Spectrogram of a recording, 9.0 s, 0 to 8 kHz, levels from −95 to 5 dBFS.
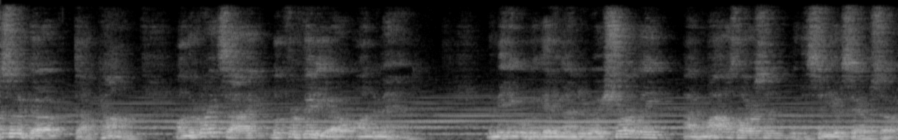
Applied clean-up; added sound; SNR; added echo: none; Siren; 12 dB; reverberation time 0.6 s.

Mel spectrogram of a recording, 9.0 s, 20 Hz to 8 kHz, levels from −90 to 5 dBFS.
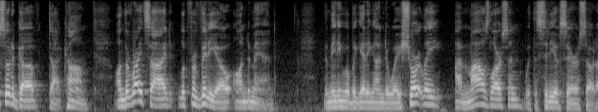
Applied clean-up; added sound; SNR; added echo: none; none; none; none.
